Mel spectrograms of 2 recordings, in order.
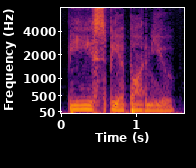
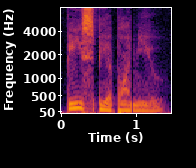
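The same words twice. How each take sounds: The two takes are said the same way.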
